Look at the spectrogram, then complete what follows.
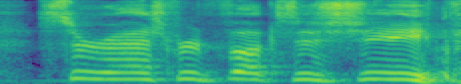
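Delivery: very high, loud shout. Retelling a show scene where a dude yells out before the jousting: imitating someone yelling. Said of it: "the dude yells out".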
